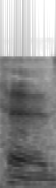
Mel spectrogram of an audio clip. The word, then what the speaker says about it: herb: which is funny because in the British dialect I believe you do pronounce the h in herb oh okay so huh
